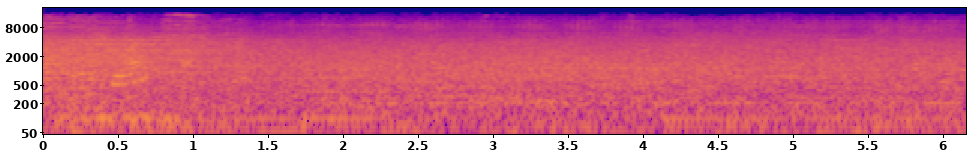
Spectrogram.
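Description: Steady city-street ambience: a continuous wash of noise with people's voices in it, loudest in the first second, and likely passing traffic.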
